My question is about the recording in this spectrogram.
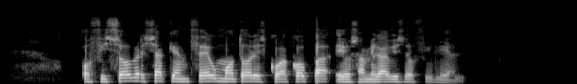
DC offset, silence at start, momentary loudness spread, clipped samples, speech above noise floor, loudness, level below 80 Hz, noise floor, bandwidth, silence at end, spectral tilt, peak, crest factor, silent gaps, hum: under 0.1%; 0.8 s; 11 LU; under 0.1%; 61 dB; -16 LUFS; -60 dBFS; -78 dBFS; 9.4 kHz; 1.2 s; -6 dB/octave; 0 dBFS; 18 dB; none; none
